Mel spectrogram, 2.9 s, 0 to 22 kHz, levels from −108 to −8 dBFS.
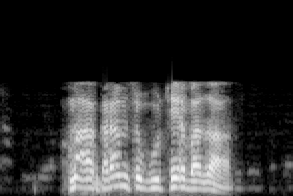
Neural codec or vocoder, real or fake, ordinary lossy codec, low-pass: codec, 16 kHz, 4 kbps, FreqCodec, larger model; fake; AAC, 16 kbps; 7.2 kHz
